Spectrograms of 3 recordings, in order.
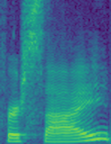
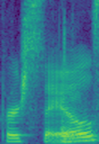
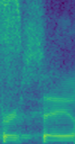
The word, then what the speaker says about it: Versailles: I think I had a friend who was from Indiana, and he said there is a place called not Versailles, but you pronounce it Versailles. Versailles.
